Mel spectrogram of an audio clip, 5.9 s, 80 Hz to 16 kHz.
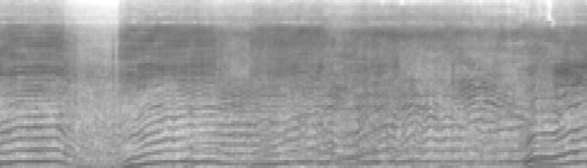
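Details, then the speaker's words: Rovan Baja 5B 1/5-scale RC two-stroke, revived after neglect: sharp, buzzy wail rising and falling cleanly with throttle blips, perfect idle, no misfire or stumble; running normally. "Sounds good. The idle, perfect. I'm not gonna touch it. It is running perfect."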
